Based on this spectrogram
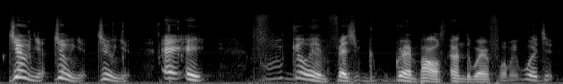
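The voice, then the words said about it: Old man voice. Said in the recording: “you do have a good old man voice”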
